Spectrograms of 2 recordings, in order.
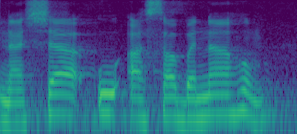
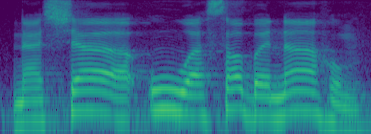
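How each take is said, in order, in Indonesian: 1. Kata kedua dimulai dengan hamzah. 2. Kata kedua dimulai dengan bunyi w. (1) "Asal dia" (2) "kita ibdalkan kepada huruf mad yang bersesuaian"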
